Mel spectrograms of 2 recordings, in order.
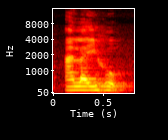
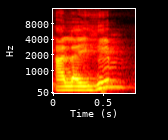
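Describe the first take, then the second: First: The h takes a u vowel; final m is bare. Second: The h takes an i vowel; final m is bare. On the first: "dhammahnya ha alaihu bersama sukun mim" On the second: "Mengkasrahkan ha alaihi ... bersama sukun mim"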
